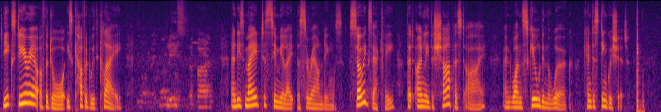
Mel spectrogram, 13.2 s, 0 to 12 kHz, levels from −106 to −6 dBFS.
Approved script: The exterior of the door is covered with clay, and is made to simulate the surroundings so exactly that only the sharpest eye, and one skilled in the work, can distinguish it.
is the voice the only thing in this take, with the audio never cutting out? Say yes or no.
no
